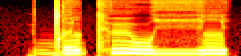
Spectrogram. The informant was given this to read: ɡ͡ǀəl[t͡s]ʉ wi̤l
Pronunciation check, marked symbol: incorrect: tʰ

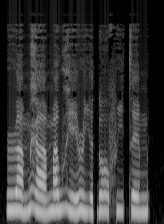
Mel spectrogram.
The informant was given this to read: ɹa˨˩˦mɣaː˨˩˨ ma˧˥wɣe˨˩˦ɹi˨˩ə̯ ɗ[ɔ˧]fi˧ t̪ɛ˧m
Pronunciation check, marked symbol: correct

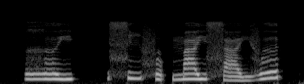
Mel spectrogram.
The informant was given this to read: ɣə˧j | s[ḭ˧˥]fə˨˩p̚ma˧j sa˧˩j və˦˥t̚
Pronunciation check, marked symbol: incorrect: i˧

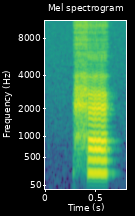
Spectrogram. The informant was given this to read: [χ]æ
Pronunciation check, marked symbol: incorrect: h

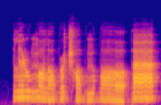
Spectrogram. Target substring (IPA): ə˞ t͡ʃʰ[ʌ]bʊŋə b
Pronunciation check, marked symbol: correct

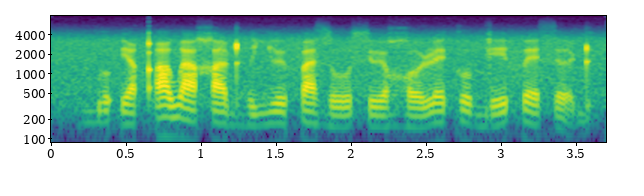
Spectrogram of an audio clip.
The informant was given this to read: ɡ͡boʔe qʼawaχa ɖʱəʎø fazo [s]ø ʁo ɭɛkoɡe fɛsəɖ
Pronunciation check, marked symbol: correct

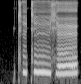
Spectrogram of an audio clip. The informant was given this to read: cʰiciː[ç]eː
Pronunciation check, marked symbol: correct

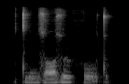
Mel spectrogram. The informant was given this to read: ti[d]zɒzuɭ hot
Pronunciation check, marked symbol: incorrect: n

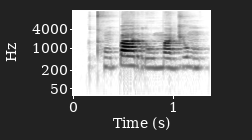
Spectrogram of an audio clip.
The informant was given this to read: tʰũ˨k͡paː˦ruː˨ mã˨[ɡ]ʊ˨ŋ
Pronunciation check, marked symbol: incorrect: d͡ʒ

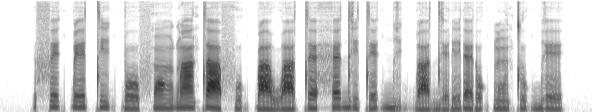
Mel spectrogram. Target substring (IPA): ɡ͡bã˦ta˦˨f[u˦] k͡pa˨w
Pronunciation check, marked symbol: incorrect: u˨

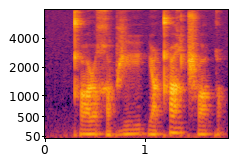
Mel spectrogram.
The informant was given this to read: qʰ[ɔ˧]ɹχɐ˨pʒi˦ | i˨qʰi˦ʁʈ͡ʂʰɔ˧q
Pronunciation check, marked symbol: correct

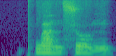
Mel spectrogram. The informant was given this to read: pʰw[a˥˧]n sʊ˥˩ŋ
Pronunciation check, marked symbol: correct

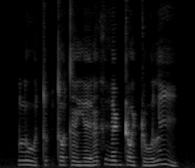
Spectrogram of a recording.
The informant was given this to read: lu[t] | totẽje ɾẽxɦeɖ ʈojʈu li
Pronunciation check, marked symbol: correct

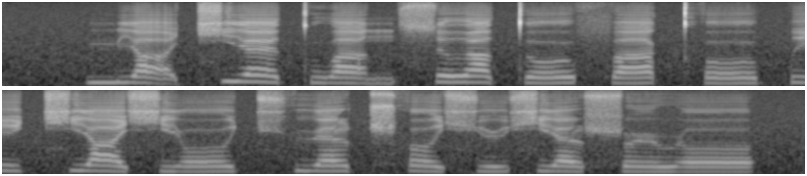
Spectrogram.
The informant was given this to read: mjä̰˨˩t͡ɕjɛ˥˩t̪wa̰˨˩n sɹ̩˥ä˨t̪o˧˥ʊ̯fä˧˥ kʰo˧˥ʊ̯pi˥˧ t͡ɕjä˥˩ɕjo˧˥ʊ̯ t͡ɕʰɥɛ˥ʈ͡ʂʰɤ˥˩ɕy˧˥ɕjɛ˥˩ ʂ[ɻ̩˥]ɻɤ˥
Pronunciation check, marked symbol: correct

